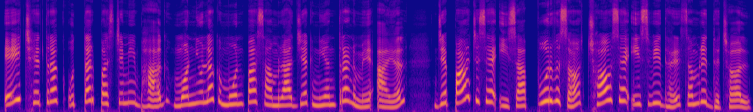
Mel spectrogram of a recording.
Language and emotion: Maithili, neutral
